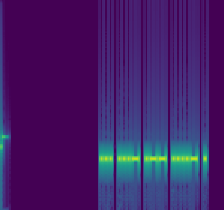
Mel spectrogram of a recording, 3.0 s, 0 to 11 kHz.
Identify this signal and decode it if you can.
Morse code, heard as a keyed tone, about 38 wpm, 700 Hz. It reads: SVW4E
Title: Five Challenging Letter-Number Combinations 40wpm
